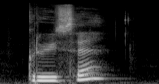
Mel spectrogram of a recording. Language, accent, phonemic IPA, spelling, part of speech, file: German, Austria, /ˈɡʁyːsə/, Grüße, noun, De-at-Grüße.ogg
- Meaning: nominative/accusative/genitive plural of Gruß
